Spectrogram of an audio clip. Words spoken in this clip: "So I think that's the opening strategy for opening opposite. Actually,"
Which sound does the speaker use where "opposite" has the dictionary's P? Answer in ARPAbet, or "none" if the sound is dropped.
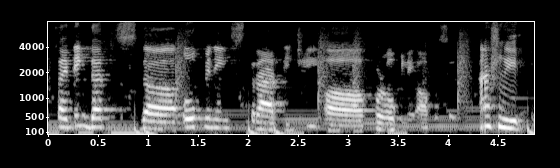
F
